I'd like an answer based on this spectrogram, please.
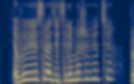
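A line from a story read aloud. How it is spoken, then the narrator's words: Sudden speech. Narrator (Russian): проговорила вдруг Лариса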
